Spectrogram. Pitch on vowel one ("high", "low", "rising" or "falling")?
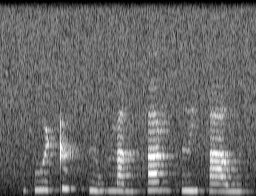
rising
